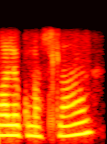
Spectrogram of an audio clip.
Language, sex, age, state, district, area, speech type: Kashmiri, female, 30-45, Jammu and Kashmir, Baramulla, rural, conversation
